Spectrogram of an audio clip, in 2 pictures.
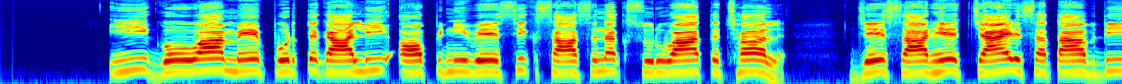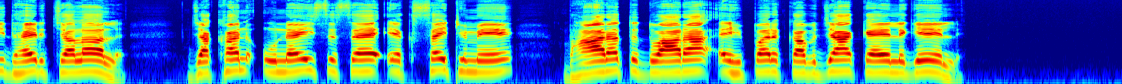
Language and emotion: Maithili, neutral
